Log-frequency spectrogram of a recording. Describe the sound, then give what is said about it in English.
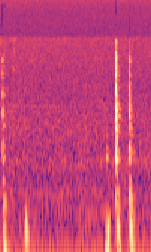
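Faint clicking of a computer mouse scroll wheel while checking email: two isolated clicks, a pause, then a quick burst of three in succession, with no voices. “What's that you hear uh, clicking? Oh, I'm just uh, scrolling.”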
